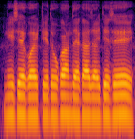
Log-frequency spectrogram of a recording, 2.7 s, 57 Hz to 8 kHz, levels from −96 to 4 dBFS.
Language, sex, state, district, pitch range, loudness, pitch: Bengali, male, West Bengal, Cooch Behar, 130-135 Hz, -15 LUFS, 130 Hz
